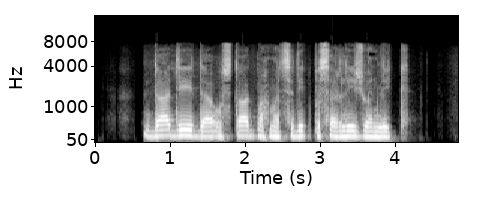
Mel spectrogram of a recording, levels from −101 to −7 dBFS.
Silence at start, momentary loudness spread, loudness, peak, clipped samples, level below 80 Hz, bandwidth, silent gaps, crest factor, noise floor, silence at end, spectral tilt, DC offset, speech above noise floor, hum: 0.65 s; 7 LU; -12 LUFS; 0 dBFS; under 0.1%; -42 dBFS; 8 kHz; none; 12 dB; -62 dBFS; 0.7 s; -6.5 dB/octave; under 0.1%; 51 dB; none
